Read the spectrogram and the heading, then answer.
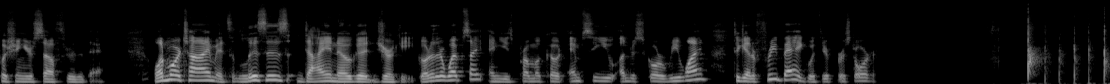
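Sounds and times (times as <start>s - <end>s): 
speech: 0.0s - 9.0s
hand clapping: 10.2s - 11.1s.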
